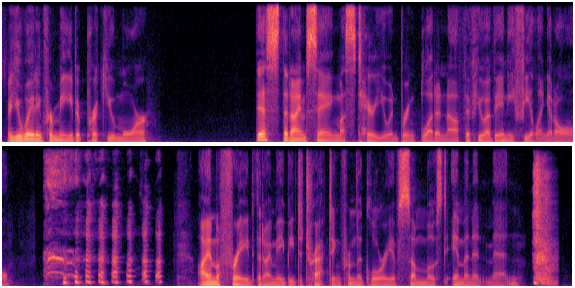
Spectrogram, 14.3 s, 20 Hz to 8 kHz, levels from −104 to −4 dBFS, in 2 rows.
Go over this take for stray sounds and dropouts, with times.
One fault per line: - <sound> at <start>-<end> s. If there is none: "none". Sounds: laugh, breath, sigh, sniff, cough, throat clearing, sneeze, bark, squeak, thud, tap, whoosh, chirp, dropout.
- laugh at 7.6-9.2 s
- sneeze at 13.8-14.1 s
